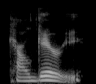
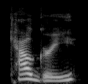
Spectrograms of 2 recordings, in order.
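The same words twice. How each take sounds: First: The word is said fully, every syllable as spelled. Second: The word is said in a shortened, reduced way. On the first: "it's pronounced as it's written" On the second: "The husband said it's pronounced"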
